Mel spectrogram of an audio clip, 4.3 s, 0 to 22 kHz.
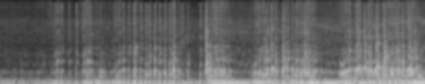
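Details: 1989 Toyota Corolla small body, free-revving while warming up after backfiring: revs climb and fall with a ragged, uneven stumble and clatter through the exhaust instead of a clean pull; misfiring, electrical problem suspected.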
